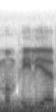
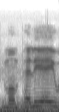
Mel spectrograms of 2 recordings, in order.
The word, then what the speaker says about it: Montpellier: In the US, we do take Montpellier for the capital of Vermont, and it's basically the American English pronunciation of the same name. In France, it's Montpellier with more of a French twist on the pronunciation, and it's a city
